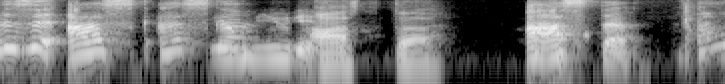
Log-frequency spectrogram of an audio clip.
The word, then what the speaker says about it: Asta: James, how do you pronounce? I keep saying it. Asuka. Isekai. No. James said I would not like it. What is it? Asuka? You're muted. Asta.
